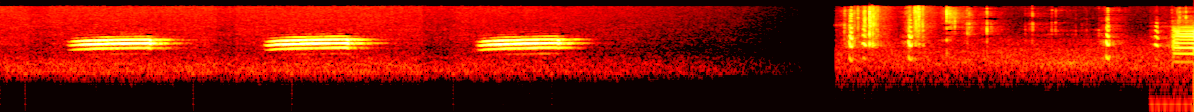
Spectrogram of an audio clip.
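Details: A male red-breasted nuthatch in the boreal forest claims his territory with three nasal, tinny yank notes about one per second, followed by scattered clicks and scratchy rustling.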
